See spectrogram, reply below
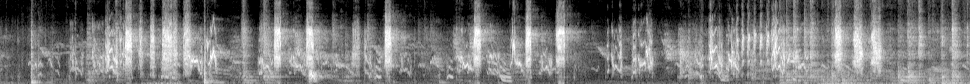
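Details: Chattering budgerigars deliver rapid runs of sharp high chirps and buzzy squeaks, pausing briefly midway.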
